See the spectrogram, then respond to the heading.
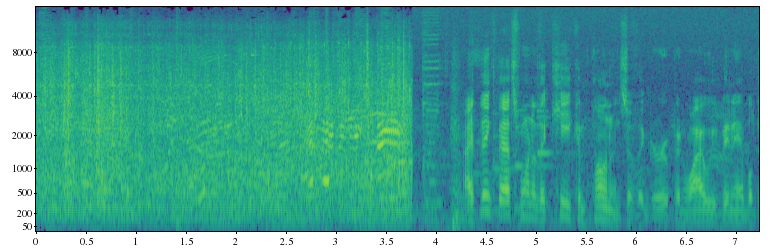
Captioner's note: sound of mower on pavement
